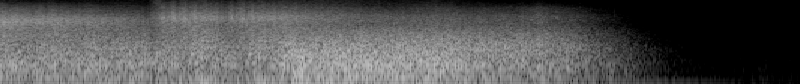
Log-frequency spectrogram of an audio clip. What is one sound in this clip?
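A creature bursts out with a loud, rushing splatter.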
